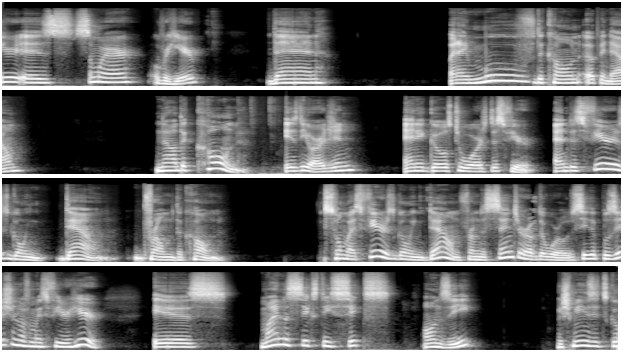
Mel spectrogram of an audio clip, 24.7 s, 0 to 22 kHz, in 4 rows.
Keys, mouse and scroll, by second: 2.0 click, 2.8-8.2 drag, 8.3-9.1 typing, 8.5 right click, 16.5 click.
